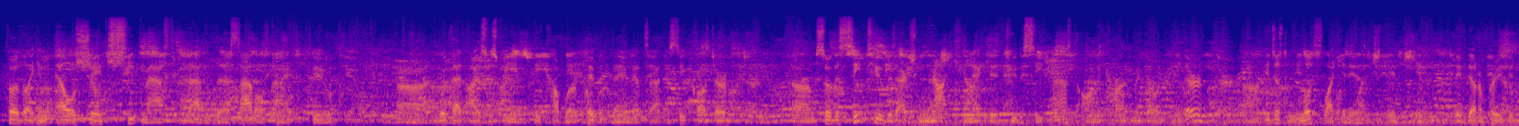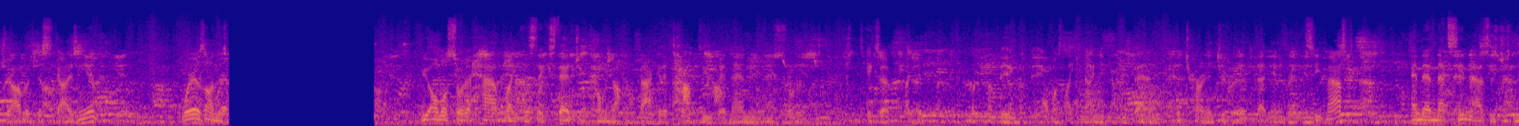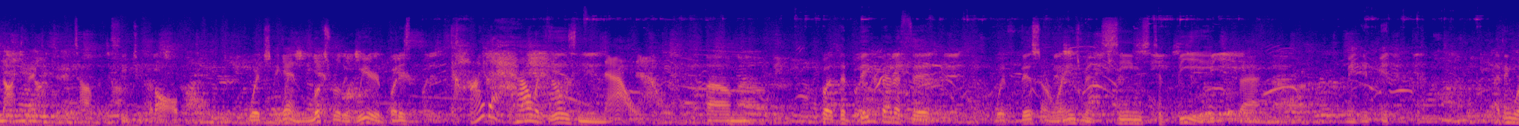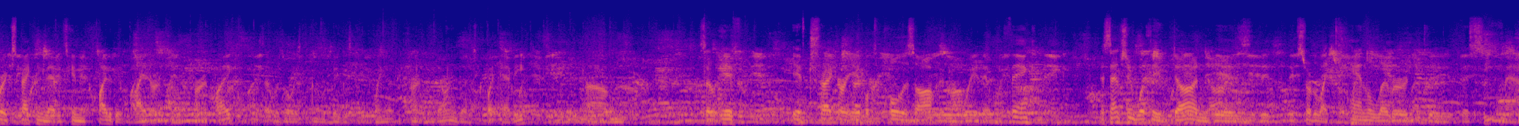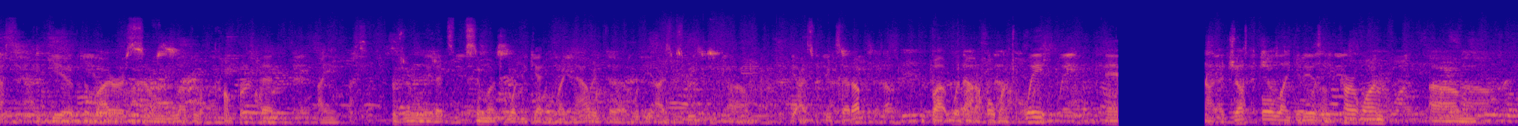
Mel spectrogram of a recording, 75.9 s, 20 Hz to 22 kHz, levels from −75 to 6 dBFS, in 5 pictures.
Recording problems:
echo of what is said; strong; throughout; 310 ms later, 7 dB below the speech
chatter from many people; loud; throughout; 3 dB below the speech
audio cutting out; at 17 s for 1.5 s and at 1:12 for 1 s

